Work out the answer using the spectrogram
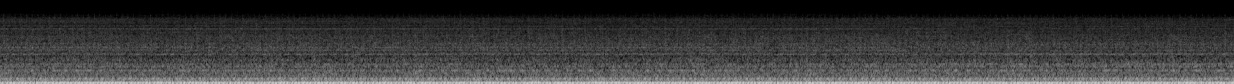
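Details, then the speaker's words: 1986 Pontiac Fiero SE V6 automatic at full operating temperature, idling 1,065–1,070 rpm versus an expected 650–800, hits hard into gear: a steady deep idle that is too fast. Owner suspects vacuum leaks, idle control or sensor problems. "This thing's up to temperature. Idling at 1,065, 1,070. And I'll tell you guys, that's too much with an automatic."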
